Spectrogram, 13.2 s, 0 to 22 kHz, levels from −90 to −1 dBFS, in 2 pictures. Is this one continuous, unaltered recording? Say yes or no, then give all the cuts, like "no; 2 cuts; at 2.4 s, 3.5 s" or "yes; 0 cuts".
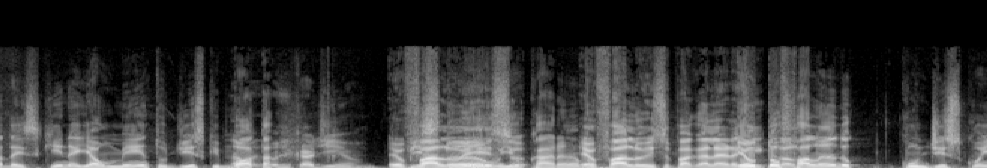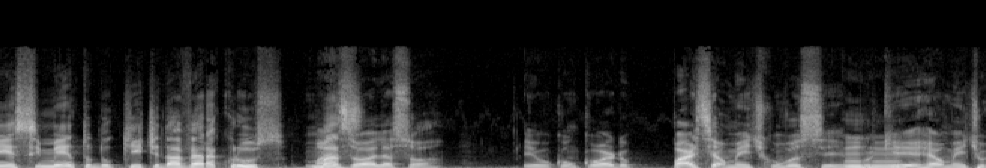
yes; 0 cuts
